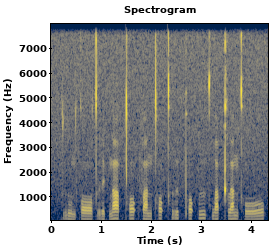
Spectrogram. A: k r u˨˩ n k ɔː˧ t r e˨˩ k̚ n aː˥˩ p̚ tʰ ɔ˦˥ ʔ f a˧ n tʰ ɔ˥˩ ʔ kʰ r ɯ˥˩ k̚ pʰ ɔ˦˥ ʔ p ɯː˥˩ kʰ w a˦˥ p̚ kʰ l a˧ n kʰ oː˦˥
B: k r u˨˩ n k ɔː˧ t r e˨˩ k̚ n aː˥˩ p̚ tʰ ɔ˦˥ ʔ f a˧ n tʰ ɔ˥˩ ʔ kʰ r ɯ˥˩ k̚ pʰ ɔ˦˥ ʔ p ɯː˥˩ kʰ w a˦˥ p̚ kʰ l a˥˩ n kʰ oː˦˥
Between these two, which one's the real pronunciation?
B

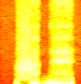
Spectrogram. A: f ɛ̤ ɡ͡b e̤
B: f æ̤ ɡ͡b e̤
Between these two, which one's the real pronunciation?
A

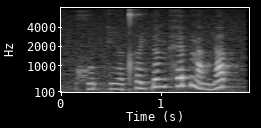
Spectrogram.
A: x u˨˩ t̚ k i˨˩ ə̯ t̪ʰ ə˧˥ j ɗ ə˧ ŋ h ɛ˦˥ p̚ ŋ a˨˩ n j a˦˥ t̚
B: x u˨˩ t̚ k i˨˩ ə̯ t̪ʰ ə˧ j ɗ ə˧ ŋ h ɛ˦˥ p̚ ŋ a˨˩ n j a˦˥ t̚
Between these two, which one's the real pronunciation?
B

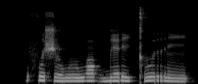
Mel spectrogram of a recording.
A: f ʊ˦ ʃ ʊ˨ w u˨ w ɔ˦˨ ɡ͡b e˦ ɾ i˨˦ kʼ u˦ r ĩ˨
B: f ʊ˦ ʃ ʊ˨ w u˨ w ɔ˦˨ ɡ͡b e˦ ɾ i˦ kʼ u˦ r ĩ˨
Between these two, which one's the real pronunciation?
A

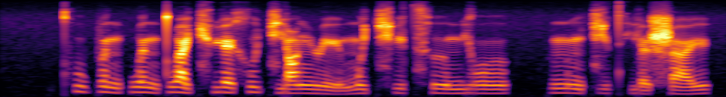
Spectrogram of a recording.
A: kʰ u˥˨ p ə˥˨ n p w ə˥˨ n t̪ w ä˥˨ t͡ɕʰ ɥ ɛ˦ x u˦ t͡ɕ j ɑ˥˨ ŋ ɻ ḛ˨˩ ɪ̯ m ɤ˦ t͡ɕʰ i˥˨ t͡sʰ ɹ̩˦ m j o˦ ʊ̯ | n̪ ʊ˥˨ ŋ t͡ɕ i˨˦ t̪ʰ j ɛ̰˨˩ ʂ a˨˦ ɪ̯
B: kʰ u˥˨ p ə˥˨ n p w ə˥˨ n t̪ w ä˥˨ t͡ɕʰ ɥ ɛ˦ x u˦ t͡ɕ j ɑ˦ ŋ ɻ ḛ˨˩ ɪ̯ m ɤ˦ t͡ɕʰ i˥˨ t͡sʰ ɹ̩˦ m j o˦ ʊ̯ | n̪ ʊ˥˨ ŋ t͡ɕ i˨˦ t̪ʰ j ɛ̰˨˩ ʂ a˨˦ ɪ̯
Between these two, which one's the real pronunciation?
B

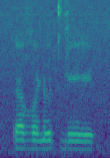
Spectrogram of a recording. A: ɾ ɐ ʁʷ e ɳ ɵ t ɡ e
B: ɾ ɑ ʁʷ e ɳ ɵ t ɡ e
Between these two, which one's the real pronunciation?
A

